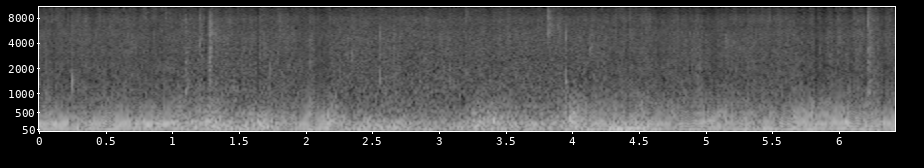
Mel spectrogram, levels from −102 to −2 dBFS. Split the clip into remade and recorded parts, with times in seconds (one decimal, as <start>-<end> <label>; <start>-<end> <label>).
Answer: 0.0-1.0 remade; 1.0-1.8 recorded; 1.8-2.2 remade; 2.2-4.1 recorded; 4.1-6.4 remade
